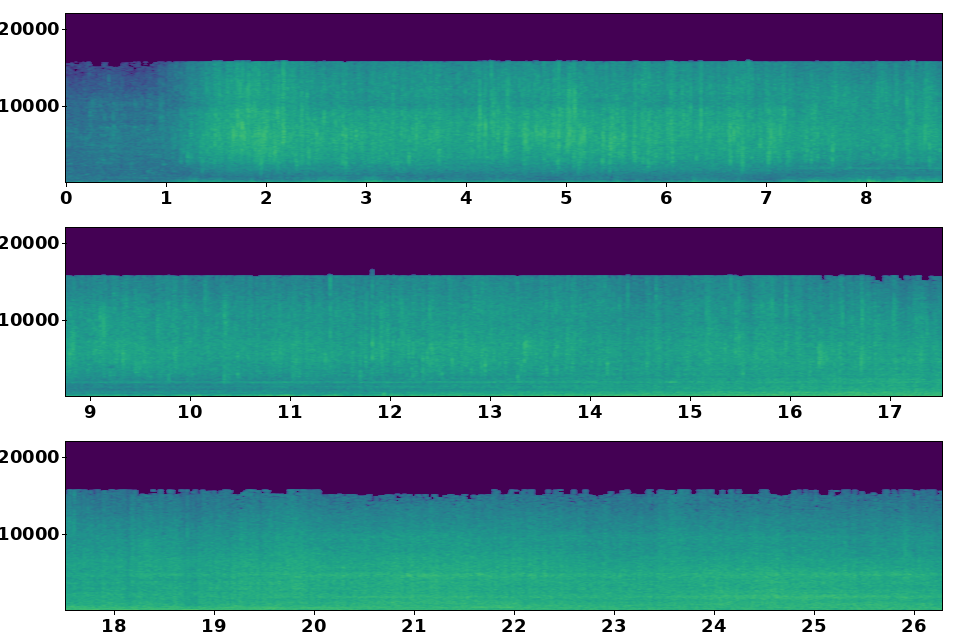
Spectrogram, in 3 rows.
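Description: Steady rain hiss, with a Class 158 diesel multiple unit approaching and running in alongside the platform; its rumble grows through the middle and holds steady and loud over the second half.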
